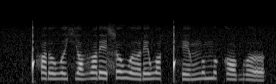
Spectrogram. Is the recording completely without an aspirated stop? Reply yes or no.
no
